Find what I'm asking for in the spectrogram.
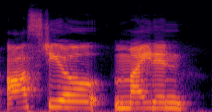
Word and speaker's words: osteomyelitis: But she suffered from osteomyelitis.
